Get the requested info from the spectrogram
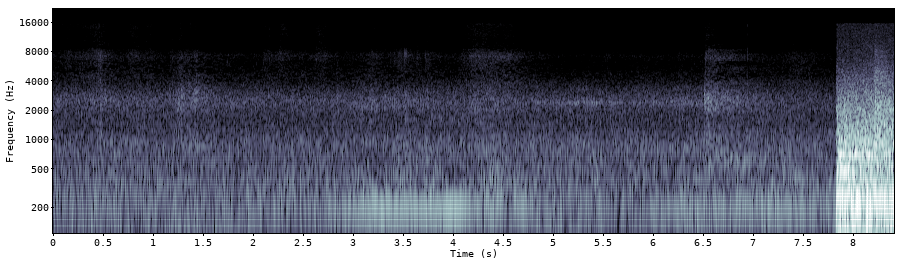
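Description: A steady low hum over a faint, even hiss of background noise. A loud voice cuts in right at the very end.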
